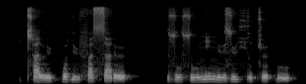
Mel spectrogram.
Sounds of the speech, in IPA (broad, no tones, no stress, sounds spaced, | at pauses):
cʰ a l ʉ k͡p o ɗ ʉ f a s a ɾ ɵ | z u s u n i n ɨ z ʉ ç o c ɵ k͡p u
